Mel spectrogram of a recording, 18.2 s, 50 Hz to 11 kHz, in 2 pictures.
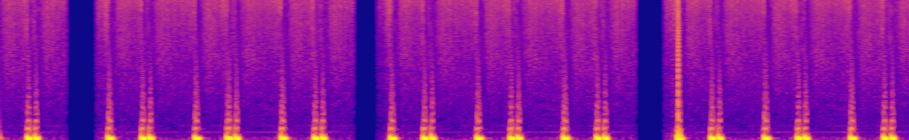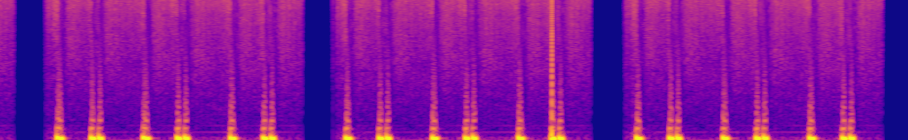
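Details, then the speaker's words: Heart sounds near 70 a minute with fixed splitting of S2: the second sound is split by about 60 ms and stays unchanged through inspiration and expiration. Murmurs are removed from the clip. "este exemplo mostra a divisão fixa da segunda bulha cardíaca a segunda bolha cardíaca permanece inalterada durante a inspiração e a inspiração em 60 milissegundos"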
